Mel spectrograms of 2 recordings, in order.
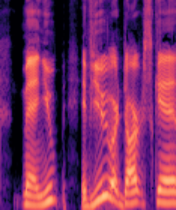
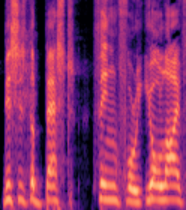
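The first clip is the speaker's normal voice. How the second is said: mock Australian accent; 6 semitones higher, slower than usual. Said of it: "he got an Austra-, Australian accent".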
